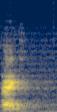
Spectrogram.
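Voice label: "thanks", male voice; expletives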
